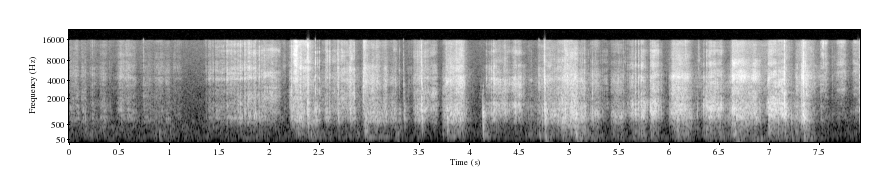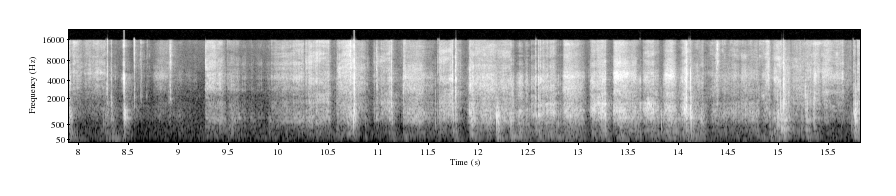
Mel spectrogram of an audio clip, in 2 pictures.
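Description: Scissors snip through stiff paper.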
